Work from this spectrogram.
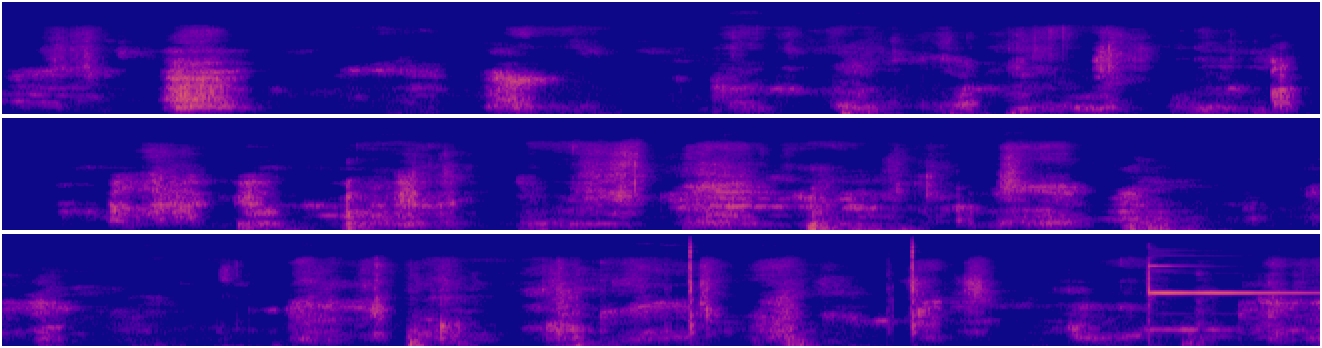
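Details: Cane Corso puppy Turin during bite training indoors, tugging on a soft cotton cloth; short rough growls and huffing breaths come in uneven bursts, with a man's voice speaking Filipino now and then.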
